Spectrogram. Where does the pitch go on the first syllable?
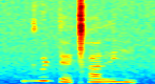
high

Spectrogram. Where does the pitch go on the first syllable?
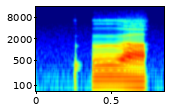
falling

